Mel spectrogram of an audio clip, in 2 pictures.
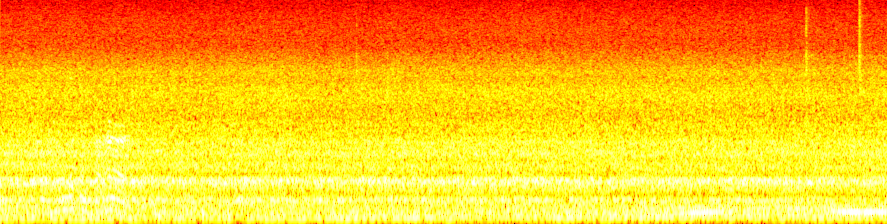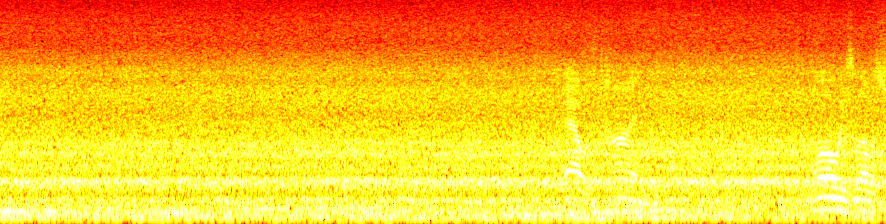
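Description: Dense, steady buzzing of a honey bee swarm circling a hive box outdoors, a continuous drone of many wings with occasional nearer passes, lasting throughout without talk.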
